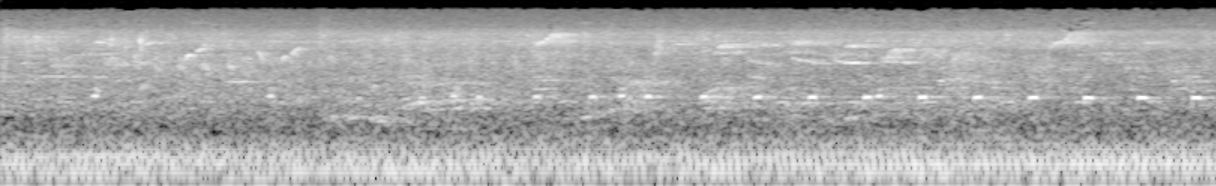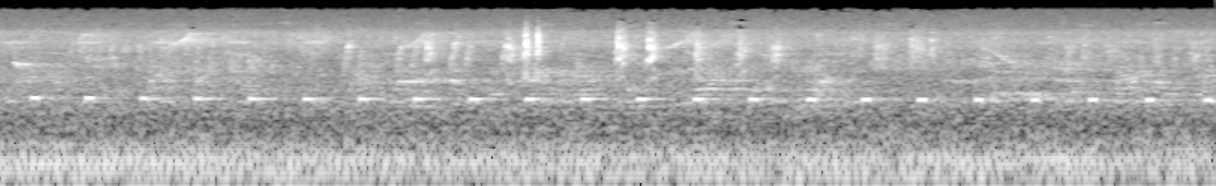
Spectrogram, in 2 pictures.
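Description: A bird repeats one short note at an even pace, about two or three times a second. Brief higher chirps come in around the middle, over a steady low rumble.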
